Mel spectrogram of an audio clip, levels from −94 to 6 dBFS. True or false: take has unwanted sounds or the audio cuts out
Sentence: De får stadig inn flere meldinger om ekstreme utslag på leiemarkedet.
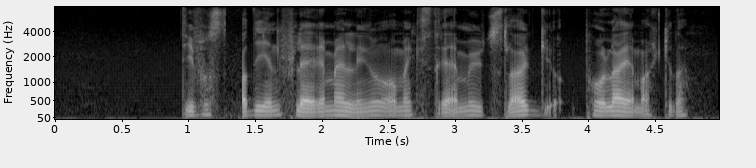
true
